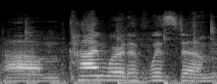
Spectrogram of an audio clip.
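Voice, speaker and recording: A woman's voice: low voice, steady tone, slow, music in the background, poor audio. A woman speaking conversationally as a studio guest, a drama teacher answering interview questions. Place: small internet show studio.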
